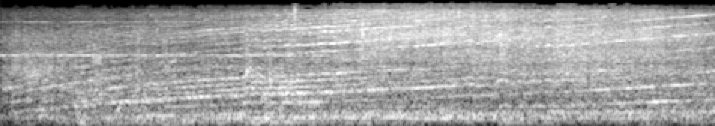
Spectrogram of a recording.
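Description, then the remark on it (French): An electric race car driven by Jean-Éric Vergne speeds past on the circuit during a quarter-hour run, its high-pitched motor whine climbing steadily in pitch over a broad roar of tyres and wind, loud throughout, with no voices. “Jean-Éric Vergne enfile casque et combinaison et part pour un quart d'heure de roulage sur le circuit.”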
